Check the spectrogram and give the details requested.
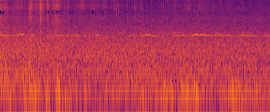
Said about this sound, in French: Et après, pour se remettre de ce froid et de ce vent, qu'est-ce qu'on va faire?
